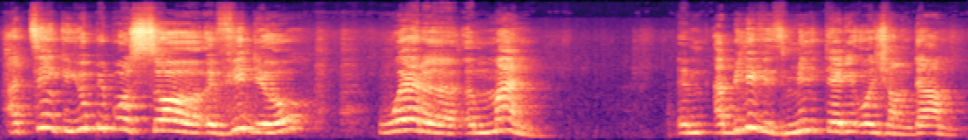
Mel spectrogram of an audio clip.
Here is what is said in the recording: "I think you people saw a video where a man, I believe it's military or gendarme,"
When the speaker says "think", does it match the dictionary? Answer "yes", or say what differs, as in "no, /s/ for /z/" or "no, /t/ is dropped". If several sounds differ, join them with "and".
no, /t/ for /θ/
